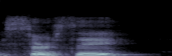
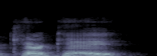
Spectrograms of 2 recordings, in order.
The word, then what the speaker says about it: Circe: So I say Circe. Before Madeline Miller's book came out, I always called her Kerke, which is like the Greek way to say her name in English.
